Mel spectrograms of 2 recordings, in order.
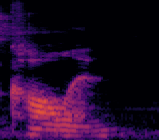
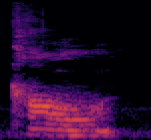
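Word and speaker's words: Colm: Like, I really thought the uncle's name was Colin. – Oh, the uncle. – But it's not Colin. It's Calm. – Yeah. – Yeah. But there's like, yeah. The way they pronounce it, there's almost a second syllable.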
